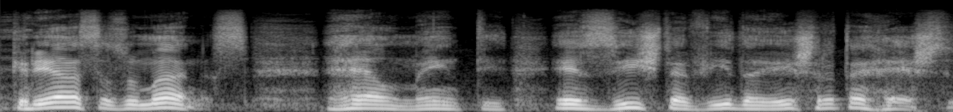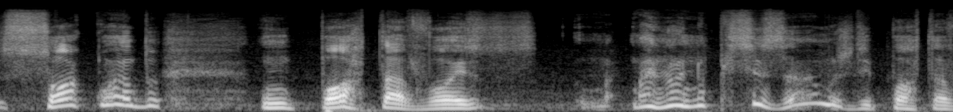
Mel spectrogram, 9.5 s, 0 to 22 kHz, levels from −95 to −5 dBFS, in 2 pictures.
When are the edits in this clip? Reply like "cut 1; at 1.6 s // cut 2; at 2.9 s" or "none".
none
